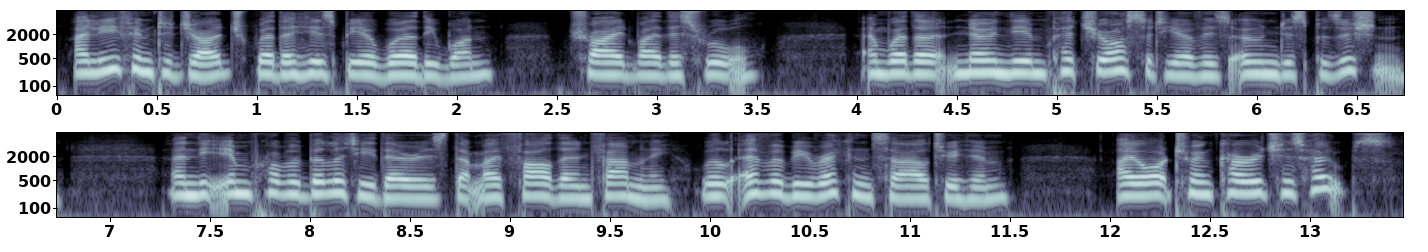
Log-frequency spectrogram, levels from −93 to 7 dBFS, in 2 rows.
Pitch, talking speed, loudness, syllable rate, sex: 205 Hz, 205 wpm, -16 LUFS, 6.8 syllables/s, female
